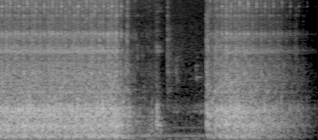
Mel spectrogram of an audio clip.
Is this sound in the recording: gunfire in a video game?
no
